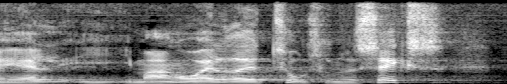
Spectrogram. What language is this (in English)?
Danish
